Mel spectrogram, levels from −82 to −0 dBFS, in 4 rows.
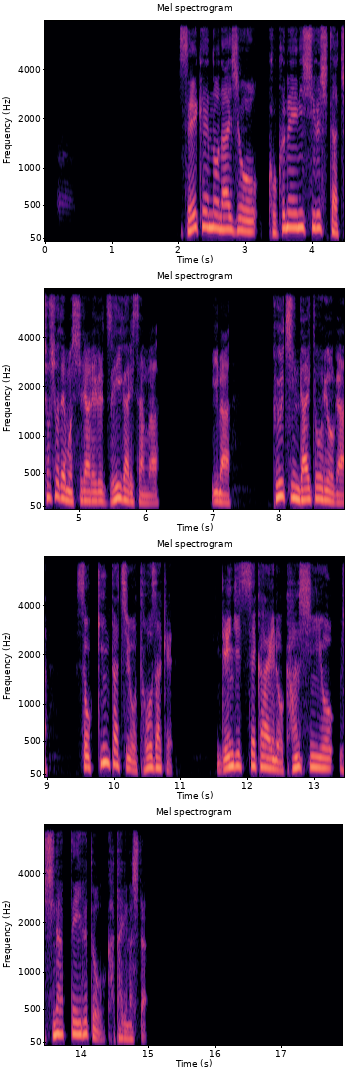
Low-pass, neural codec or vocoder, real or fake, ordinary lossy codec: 7.2 kHz; codec, 44.1 kHz, 7.8 kbps, Pupu-Codec; fake; none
